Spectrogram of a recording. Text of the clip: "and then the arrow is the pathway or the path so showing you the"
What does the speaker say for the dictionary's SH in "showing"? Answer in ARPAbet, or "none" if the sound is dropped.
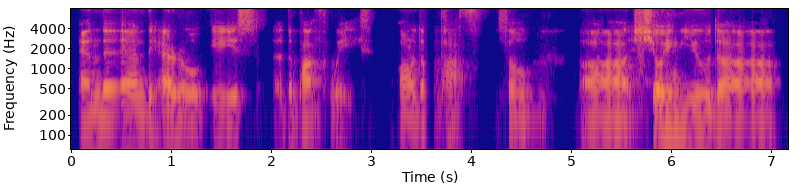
SH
